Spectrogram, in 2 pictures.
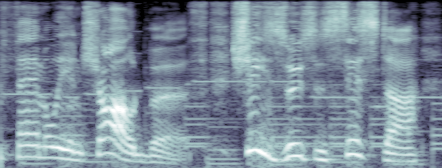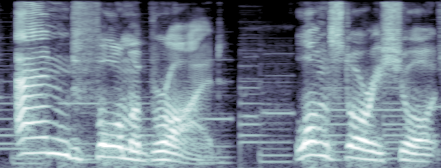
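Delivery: usual speaking voice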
